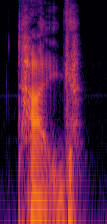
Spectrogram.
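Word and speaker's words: Tadhg: It's spelled T-A-D-H-G. I pronounced it Tad because I'm a dumb American. It's actually pronounced Tig.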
